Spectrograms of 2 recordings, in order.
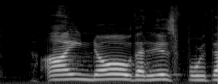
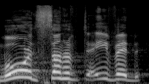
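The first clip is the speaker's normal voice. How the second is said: louder, higher plea to the Lord; crying out; 7 semitones higher, 9 dB louder than usual. A narrator's reading. Mother crying out to Jesus, loud plea. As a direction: call out desperately for mercy. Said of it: "the woman was still crying out to them".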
